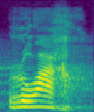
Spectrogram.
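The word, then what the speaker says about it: רוח: escribe ruach como suena con r de Raúl ch al final rach y se pronuncia raj Entonces cuando hablamos de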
